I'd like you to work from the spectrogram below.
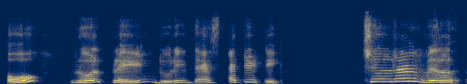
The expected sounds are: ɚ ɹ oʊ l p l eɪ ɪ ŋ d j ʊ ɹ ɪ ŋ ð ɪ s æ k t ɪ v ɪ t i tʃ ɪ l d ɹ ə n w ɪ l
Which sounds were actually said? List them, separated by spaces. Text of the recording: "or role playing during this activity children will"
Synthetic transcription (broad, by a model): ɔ ɹ oʊ l p l eɪ ɪ ŋ d j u ɹ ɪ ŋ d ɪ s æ t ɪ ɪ t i tʃ ɪ l d ɹ ə n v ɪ l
